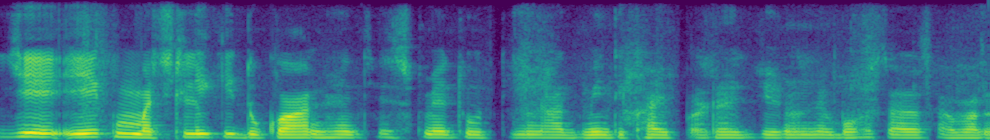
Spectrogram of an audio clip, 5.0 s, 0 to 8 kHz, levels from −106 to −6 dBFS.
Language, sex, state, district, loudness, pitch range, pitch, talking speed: Hindi, female, Uttar Pradesh, Lalitpur, -20 LUFS, 165-180 Hz, 170 Hz, 195 wpm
